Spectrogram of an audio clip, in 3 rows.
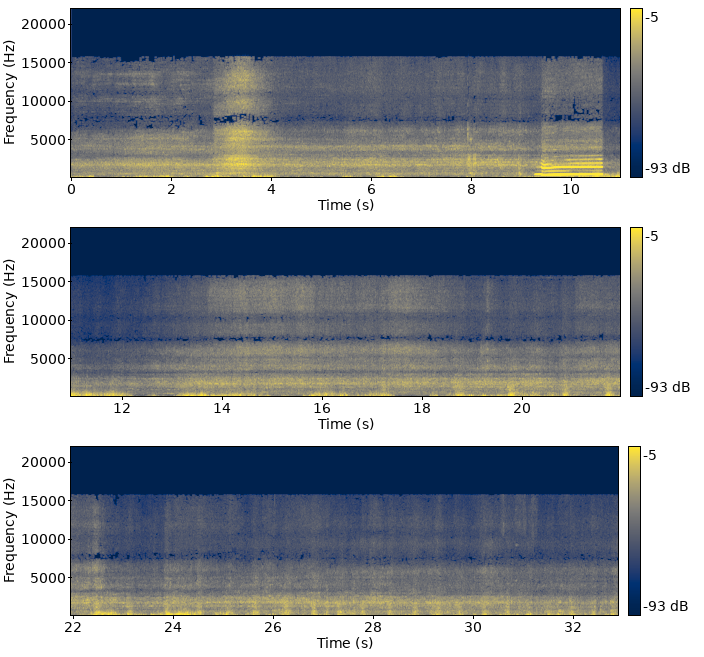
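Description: Austerity 0-6-0 saddle-tank steam locomotive 68067 pulling away with a train, its exhaust beats sounding unevenly throughout. About nine seconds in it gives one loud whistle blast lasting about a second and a half.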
